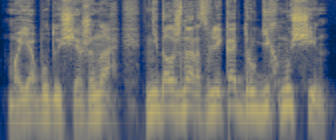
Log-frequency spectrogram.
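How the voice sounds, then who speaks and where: This is an obsessive nobleman in an audiobook who gives orders and won't take no, read by a man in his own voice. The delivery is bright and forceful and swings widely in pitch. It is recorded close and dry. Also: animated, normal speed, dry recording. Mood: controlling. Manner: commanding, then obsessive and menacing. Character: possessive, unhinged young nobleman. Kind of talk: audiobook character voice.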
